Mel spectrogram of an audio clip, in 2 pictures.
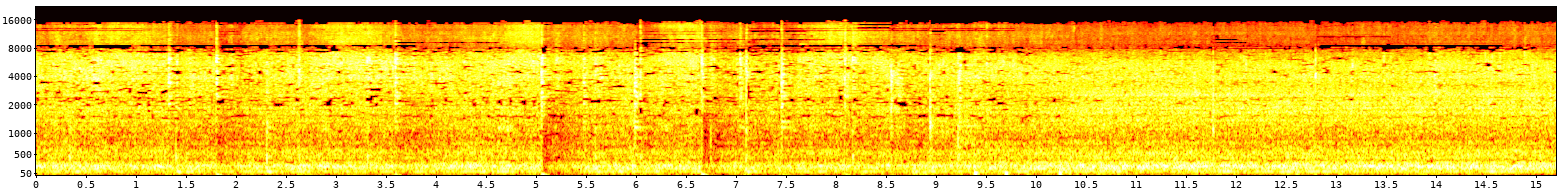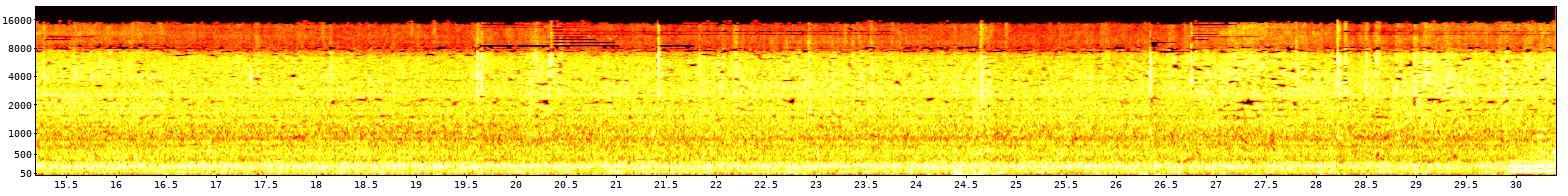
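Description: Chopped onion, garlic and red bell pepper sizzling in oil in a stainless steel pot, steady frying throughout. A metal spoon stirs and scrapes against the pot, with frequent clicks and knocks in the first ten seconds or so.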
